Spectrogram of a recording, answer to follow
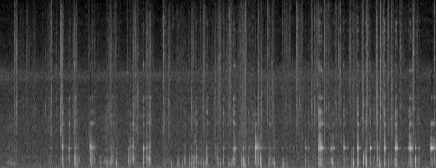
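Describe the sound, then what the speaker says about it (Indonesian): Scraped turmeric is pounded and ground in a mortar in a rice-field setting, giving irregular sharp knocks and scraping clinks that come in quick bursts, close and fairly loud, with no talk. "Sekarang gue mau gerus dulu."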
